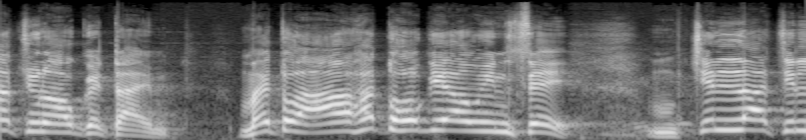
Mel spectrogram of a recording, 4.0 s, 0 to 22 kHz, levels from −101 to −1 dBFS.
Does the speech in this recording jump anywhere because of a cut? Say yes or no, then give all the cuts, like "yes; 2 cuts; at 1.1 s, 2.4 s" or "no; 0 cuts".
no; 0 cuts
